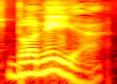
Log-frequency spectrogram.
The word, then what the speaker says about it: Bonilla: Eva, perhaps Bonilla. We'll give it the Spanish pronunciation because they still frequently do that with that surname, even down in Texas.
